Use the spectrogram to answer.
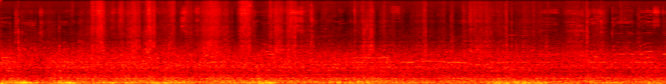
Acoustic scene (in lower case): car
